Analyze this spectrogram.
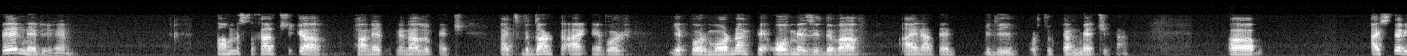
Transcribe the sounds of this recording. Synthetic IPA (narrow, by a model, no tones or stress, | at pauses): vɛɾnɛɾḭɾɛ̰n | hɑməsəχɑlt͡ʃʰiɡɑ | pʰɑnɛɾunɛnɑlumɛt͡ʃʰ | b̥ɑjt͡sʰvəd̪ɑŋkʰə̰ʔɑjnɛvɔɾ | jɛɾpʰvɔɾmɔɾnɑŋk̚t̪ʰɛʔɔvmɛzid̪əvɑv | ɑ̰jnɑd̪ɛn | b̥id̪ipʰɔɾt͡sʰut̪ʰjɑnmɛt͡ʃʰḭnɑ̰ŋk̚ʰ | ɑjst̪ɛʁ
